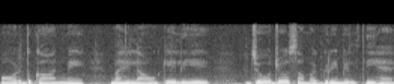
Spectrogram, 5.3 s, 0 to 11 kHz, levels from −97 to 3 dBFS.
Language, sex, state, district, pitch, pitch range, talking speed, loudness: Hindi, female, Uttarakhand, Uttarkashi, 190 Hz, 185-200 Hz, 115 wpm, -14 LUFS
